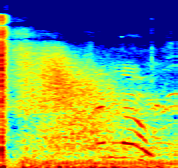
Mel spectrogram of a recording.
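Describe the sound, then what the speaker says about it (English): Eighteenth-century reenactors fire a musket volley outdoors: one sharp, loud combined crack at the start, then a rolling echo that fades over the next second and a half. "Make ready. Take aim. Fire."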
